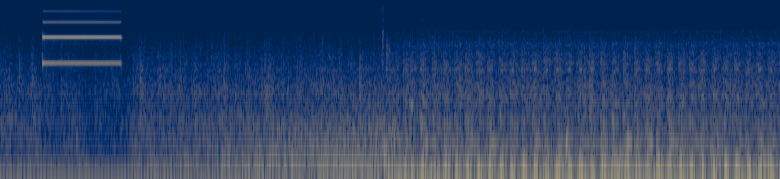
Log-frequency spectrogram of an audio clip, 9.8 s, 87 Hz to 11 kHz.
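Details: Seat Ibiza 1.6 Sport: a short chime, then steady fast starter cranking around three and a half beats a second that never catches; cranks but won't start, cause not confirmed.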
